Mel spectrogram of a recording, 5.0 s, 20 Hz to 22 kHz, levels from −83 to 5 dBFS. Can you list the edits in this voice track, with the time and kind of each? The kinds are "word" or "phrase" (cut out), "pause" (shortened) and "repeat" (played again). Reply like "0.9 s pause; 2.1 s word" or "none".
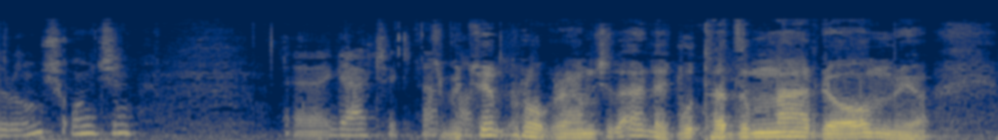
2.1 s word; 3.4 s word; 4.1 s phrase

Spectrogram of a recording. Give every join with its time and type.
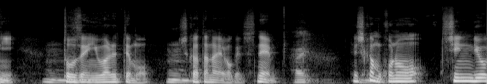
none

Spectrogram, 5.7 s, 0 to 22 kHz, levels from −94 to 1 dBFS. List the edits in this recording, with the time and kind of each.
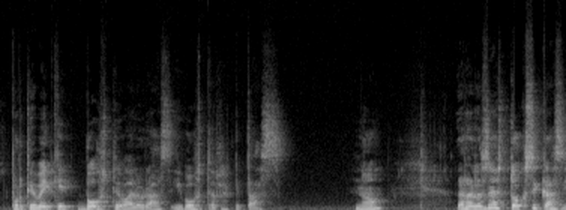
none

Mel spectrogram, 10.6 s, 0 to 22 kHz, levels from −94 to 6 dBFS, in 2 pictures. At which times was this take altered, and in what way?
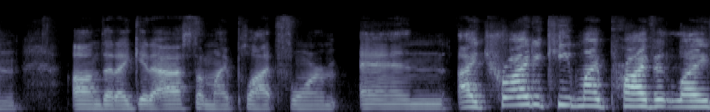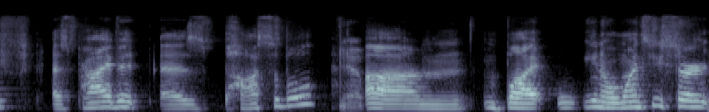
5.7 s pause; 7.8 s pause; 8.9 s pause

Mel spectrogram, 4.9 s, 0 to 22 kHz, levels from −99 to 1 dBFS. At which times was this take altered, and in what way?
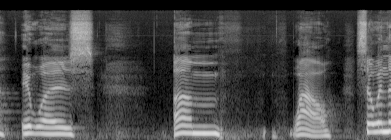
3.6 s pause

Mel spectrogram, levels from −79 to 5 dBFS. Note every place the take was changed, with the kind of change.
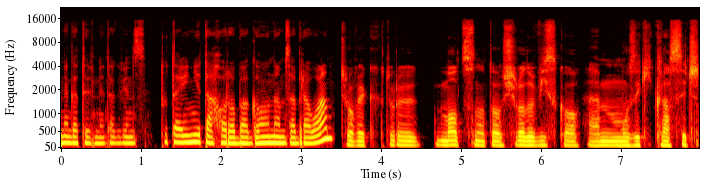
none

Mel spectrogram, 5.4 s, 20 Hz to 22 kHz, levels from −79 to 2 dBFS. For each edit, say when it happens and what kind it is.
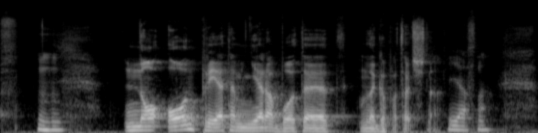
none

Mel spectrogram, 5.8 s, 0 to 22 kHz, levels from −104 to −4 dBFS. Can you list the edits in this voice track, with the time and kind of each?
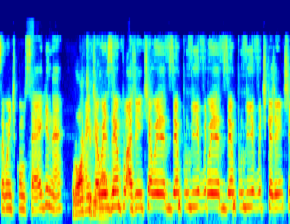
4.1 s repeat

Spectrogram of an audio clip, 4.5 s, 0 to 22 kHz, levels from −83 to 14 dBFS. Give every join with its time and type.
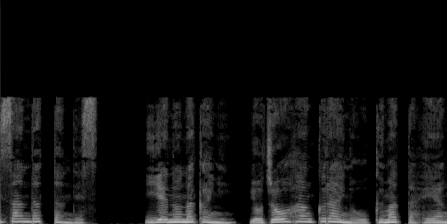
1.3 s pause

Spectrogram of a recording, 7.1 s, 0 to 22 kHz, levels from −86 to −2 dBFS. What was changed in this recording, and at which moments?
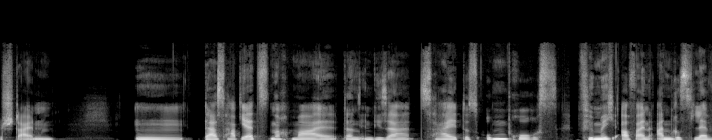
1.9 s pause; 2.4 s word; 3.6 s word; 5.7 s pause

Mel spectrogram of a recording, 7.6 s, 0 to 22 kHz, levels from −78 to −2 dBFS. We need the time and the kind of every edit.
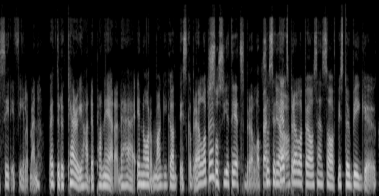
6.7 s word

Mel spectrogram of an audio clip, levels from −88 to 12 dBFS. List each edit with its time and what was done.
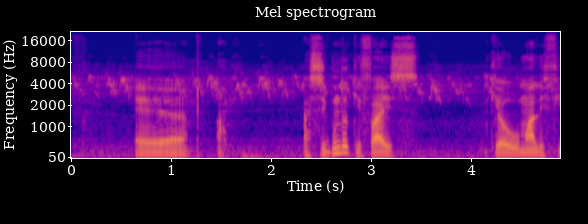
1.5 s word; 2.8 s word

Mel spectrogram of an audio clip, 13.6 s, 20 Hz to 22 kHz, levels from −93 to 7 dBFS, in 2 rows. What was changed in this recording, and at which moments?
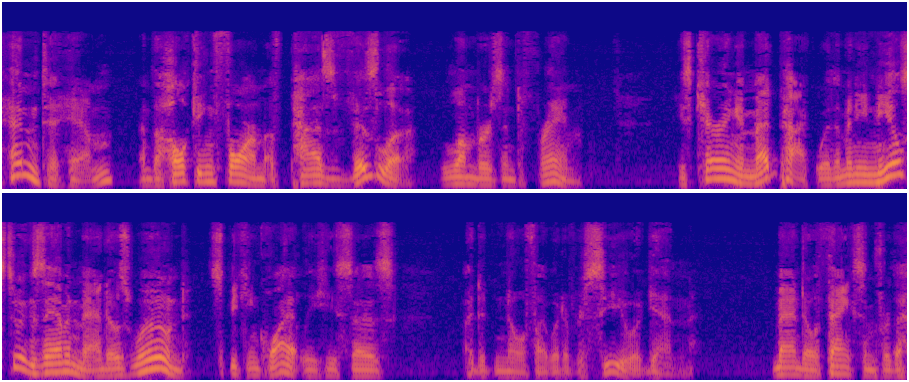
0.9 s pause; 8.2 s pause

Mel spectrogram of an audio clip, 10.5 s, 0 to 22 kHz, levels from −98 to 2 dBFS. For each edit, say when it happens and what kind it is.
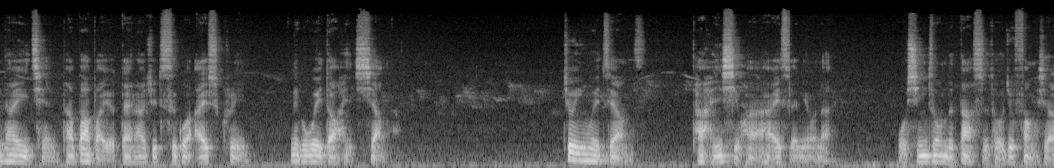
7.9 s word

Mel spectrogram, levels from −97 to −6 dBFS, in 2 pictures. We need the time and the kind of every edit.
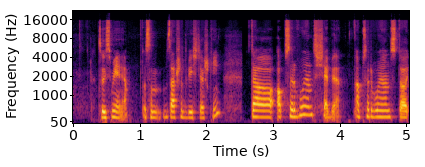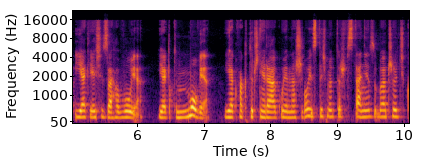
2.5 s pause; 6.5 s word; 8.5 s word

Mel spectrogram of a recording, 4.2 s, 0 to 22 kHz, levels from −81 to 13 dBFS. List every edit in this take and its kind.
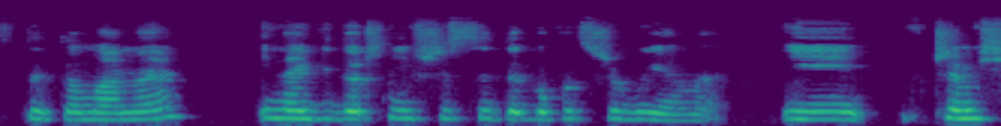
none

